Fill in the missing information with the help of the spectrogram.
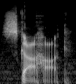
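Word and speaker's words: Scáthach: yes here she is scott hawk that is how her name is pronounced if you have trouble remembering it just maybe think of some gigantic bird of prey that likes to play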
